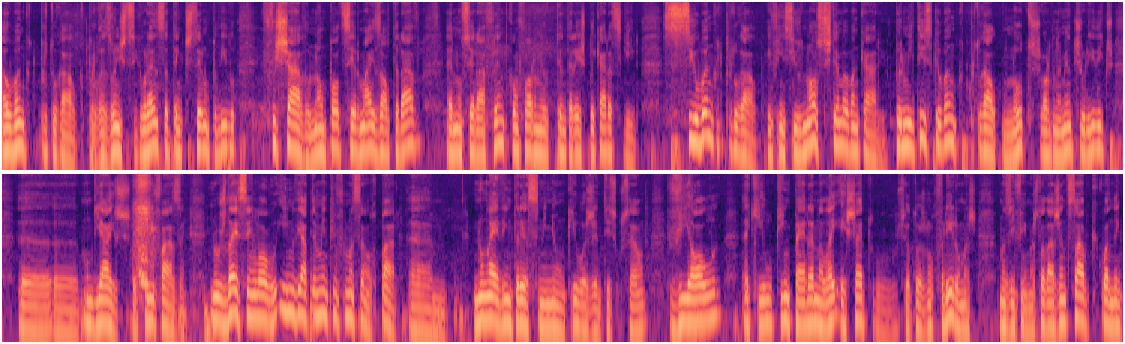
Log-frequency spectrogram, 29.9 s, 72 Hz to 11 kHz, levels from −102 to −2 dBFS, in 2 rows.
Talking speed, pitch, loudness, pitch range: 195 wpm, 125 Hz, -26 LUFS, 115-140 Hz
